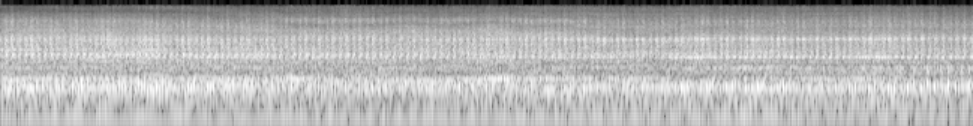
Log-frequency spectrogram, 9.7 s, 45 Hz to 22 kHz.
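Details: Wacker Neuson ST45 skid steer with a Perkins diesel, after a clicking noise it would not shut off with the key: runs hard and flat out with a fast rattly clatter and no let-up; runaway diesel.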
